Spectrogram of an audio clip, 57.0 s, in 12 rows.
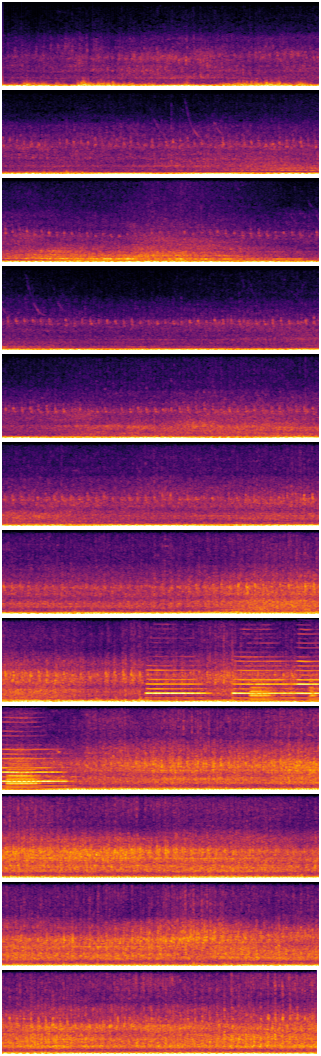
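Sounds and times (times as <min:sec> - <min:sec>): diesel locomotive engine rumble: 0:00.0 - 0:57.0
locomotive air horn blasts: 0:35.4 - 0:39.3.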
